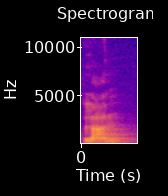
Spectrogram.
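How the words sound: It is said with a Chinese pronunciation. The speaker calls it right. "in Chinese, it's pronounced"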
